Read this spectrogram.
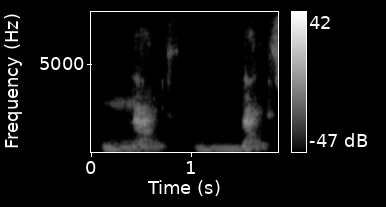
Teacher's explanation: That's why we say it's voiced. Then when I pronounce N, the tongue, my tongue goes up to my alveolar ridge. And that's the reason why we say it's alveolar.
